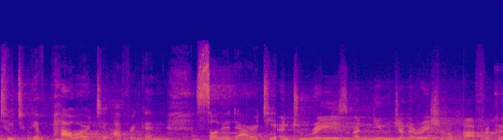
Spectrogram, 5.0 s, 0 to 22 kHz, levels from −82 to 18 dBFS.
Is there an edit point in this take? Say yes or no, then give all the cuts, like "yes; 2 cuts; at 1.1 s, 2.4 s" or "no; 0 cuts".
yes; 1 cut; at 2.8 s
